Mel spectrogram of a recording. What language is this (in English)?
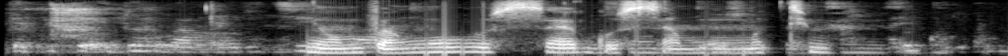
Kinyarwanda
